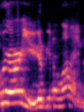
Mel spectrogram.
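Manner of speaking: high, loud impatient yell; Sarah yelling. Retold or imitated. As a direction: shout it like a demanding friend. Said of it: "Sarah's, like, yelling at me".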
